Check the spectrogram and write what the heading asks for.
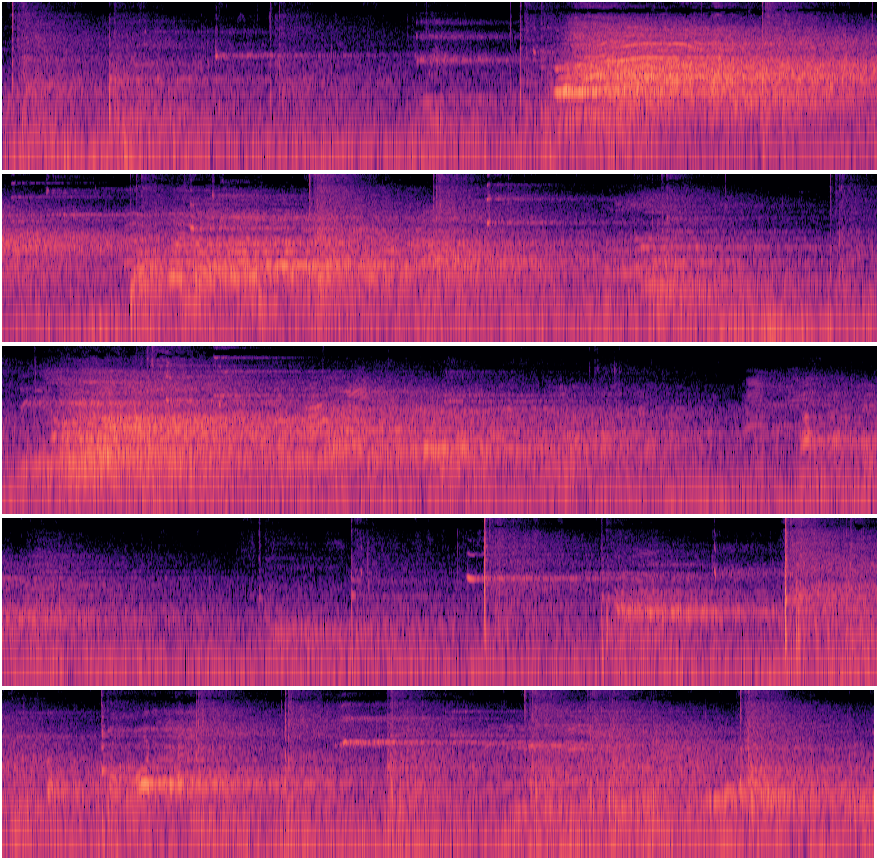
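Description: Badminton racket strikes on a shuttlecock in an indoor hall, sharp irregular hits with a few louder ones in the second half. Voices talk and call out, loudest about four seconds in and again around the middle.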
